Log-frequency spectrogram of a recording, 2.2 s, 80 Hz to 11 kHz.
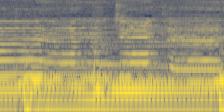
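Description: Cello bowed in a slow melody over a steady low drone, the melody moving to a new note about every 0.7 seconds.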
